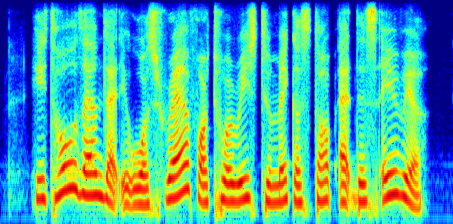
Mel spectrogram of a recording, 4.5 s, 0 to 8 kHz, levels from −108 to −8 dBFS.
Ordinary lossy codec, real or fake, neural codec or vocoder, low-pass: Opus, 24 kbps; real; none; 7.2 kHz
